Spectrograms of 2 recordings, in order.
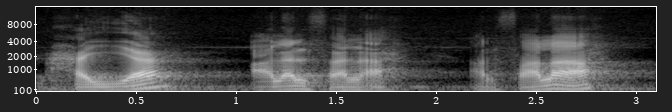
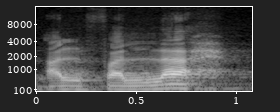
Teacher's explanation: Donc, c'est pourquoi il faut pas mettre de l'accent sur la lettre lam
